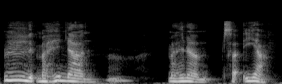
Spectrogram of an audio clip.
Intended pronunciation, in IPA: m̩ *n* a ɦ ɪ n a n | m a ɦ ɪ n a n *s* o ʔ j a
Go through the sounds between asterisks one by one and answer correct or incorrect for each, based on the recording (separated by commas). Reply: incorrect, correct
